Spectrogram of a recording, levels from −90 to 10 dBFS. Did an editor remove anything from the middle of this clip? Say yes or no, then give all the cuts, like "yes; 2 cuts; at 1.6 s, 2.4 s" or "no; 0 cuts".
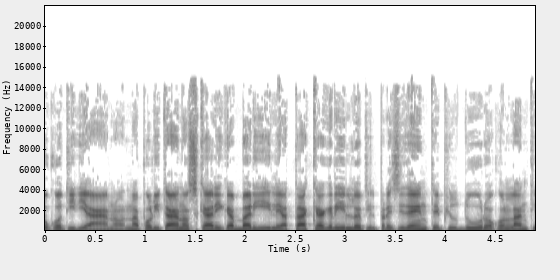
yes; 1 cut; at 3.2 s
